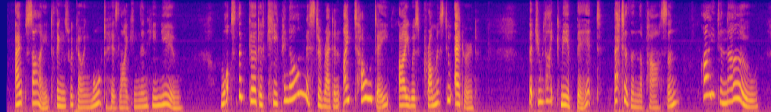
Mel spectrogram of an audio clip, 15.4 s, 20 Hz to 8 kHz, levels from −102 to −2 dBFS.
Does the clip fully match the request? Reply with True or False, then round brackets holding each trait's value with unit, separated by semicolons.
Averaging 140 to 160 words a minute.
True (150 wpm)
